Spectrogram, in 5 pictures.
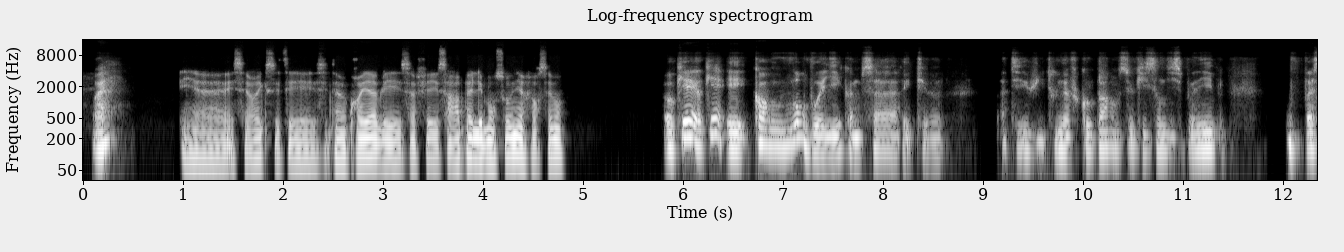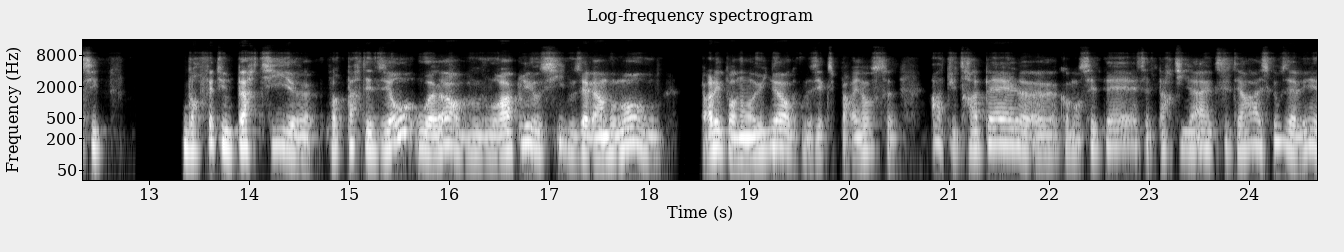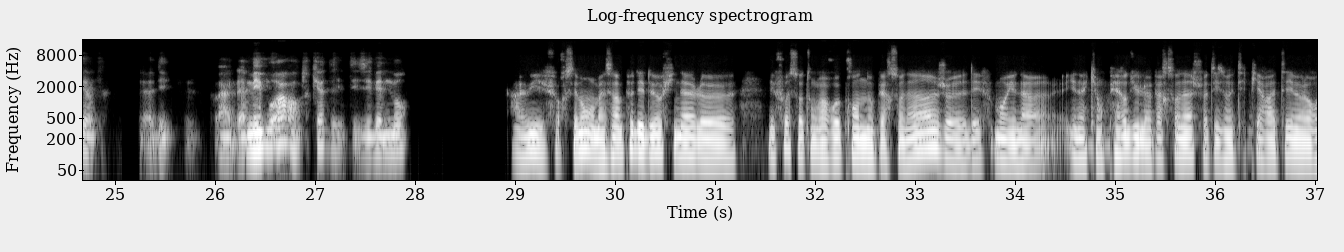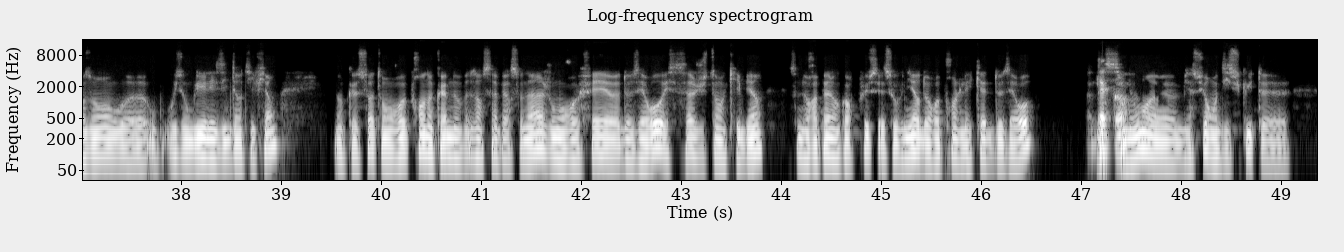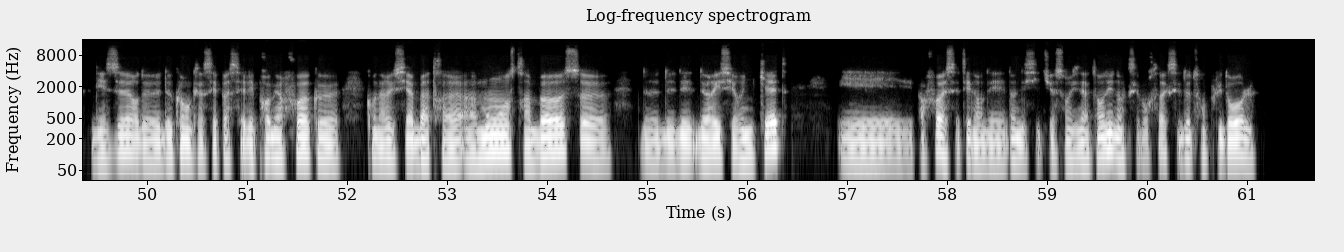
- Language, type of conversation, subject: French, podcast, Quelle expérience de jeu vidéo de ton enfance te rend le plus nostalgique ?
- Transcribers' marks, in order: none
